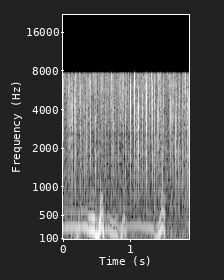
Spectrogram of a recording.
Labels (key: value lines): label: biophony, cascading saw
recorder: SoundTrap 600 or HydroMoth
